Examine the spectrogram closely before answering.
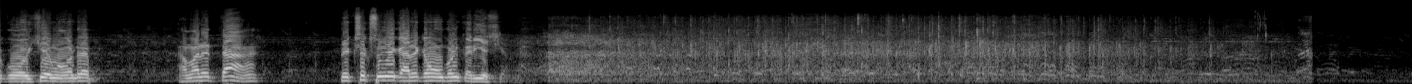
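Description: A large audience laughs loudly.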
